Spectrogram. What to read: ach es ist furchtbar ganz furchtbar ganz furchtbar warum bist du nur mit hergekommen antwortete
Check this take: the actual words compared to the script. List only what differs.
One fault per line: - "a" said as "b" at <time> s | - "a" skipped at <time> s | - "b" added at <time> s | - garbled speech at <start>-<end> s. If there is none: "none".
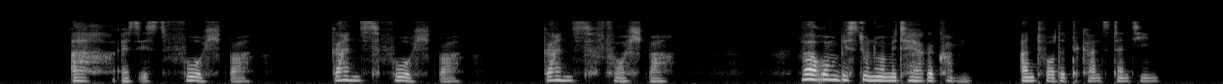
none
